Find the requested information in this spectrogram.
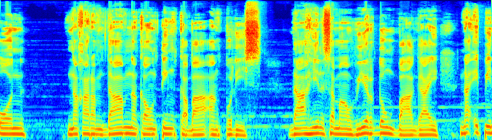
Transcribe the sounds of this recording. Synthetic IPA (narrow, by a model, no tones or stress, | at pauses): onː | ɐkɐɾɐmd̪amnɐŋkɐʔʊnt̪iŋkɐbaʔɐŋpʊlisd̪aːɦɪlsɐmɐŋawiɾd̪o̞ŋbaːɡɐjnɐʔɪpɪ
